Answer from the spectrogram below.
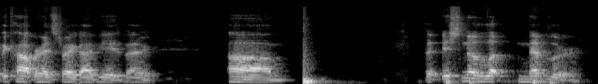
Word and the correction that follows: Isla Nublar: IPA. – I actually lost the coaster. – The I was like, am I having a stroke? – Isla Nublar. – Isla Nublar. I'm pronouncing it how it's spelled.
